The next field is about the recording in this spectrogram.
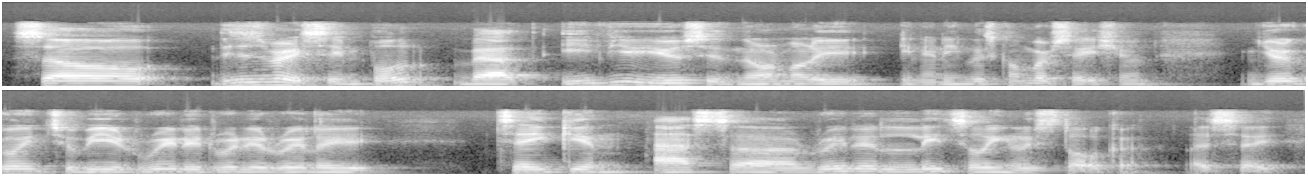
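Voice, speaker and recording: A man's voice: fairly low pitch, fairly even intonation, measured pace, a little mellow. A man in his twenties from Spain, with a Spanish accent, teaching a casual English lesson and often repeating words for emphasis. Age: 20s. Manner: non-native phrasing, repeats words for emphasis.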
